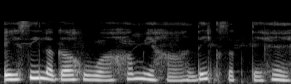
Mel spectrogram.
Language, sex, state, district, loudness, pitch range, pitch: Hindi, male, Himachal Pradesh, Shimla, -16 LUFS, 195-240 Hz, 220 Hz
